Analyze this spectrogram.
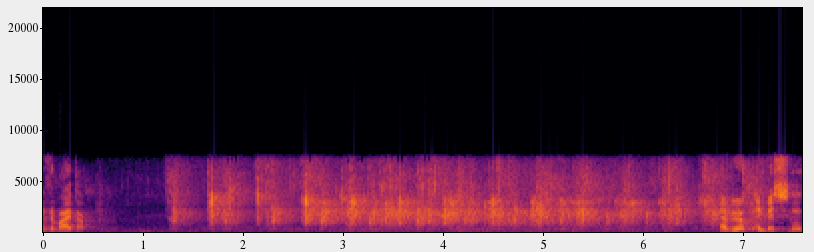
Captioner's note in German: Beifall BÜNDNIS 90/DIE GRÜNEN und vereinzelt CDU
